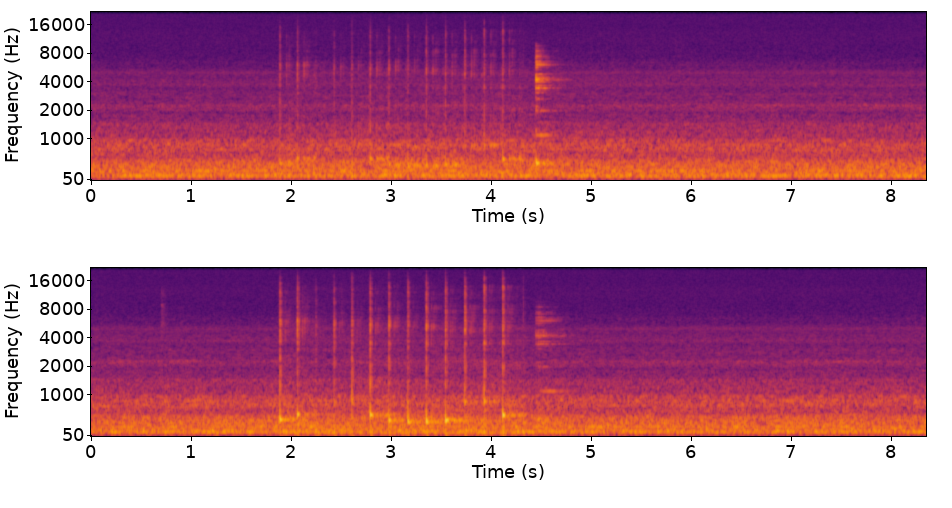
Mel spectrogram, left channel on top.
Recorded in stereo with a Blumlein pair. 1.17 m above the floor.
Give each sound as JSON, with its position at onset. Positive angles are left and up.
{"t": 1.9, "sound": "tapping", "azimuth_deg": -30, "distance_m": 2.5}
{"t": 4.4, "sound": "a cowbell", "azimuth_deg": 40, "distance_m": 2.0}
